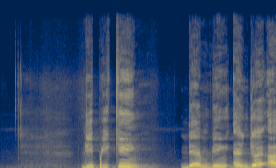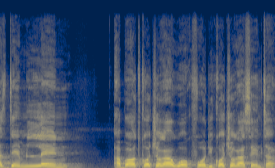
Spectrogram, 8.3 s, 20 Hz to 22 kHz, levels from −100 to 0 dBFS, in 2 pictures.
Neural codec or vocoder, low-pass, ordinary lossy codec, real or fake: none; 19.8 kHz; none; real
